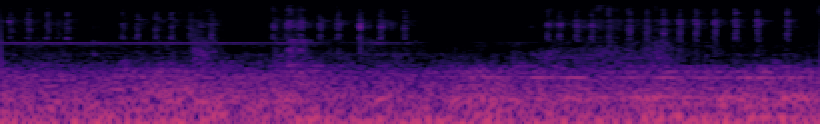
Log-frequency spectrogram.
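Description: Quiet outdoor background: a steady low rumble with faint, rapid high-pitched ticking in two short runs, one near the start and one about three seconds in.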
